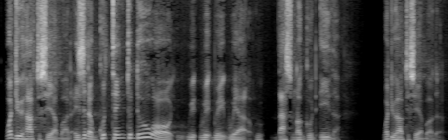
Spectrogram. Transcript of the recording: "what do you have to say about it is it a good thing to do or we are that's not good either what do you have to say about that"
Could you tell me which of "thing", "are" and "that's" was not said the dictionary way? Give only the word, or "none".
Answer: are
